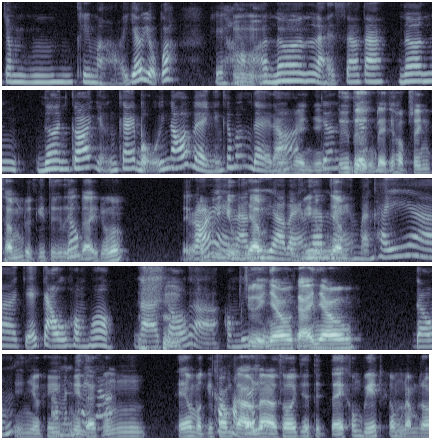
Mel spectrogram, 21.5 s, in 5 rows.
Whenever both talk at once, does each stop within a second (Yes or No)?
No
